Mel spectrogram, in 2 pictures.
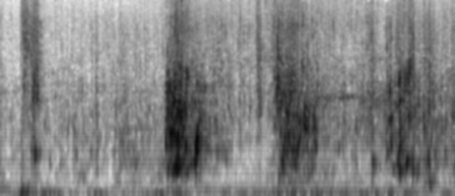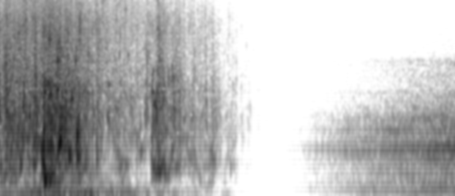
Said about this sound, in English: Pound the water with my paddle and scream that something took you.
